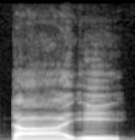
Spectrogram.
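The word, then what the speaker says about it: tie: यहाँ पर आई के बाद से ई आया, आप देख सकते हैं आई के बाद से ई आया है, इसलिए आई का उच्चारण आई हुआ है, इसलिए जो आई है इसका उच्चारण आई से हुआ है।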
